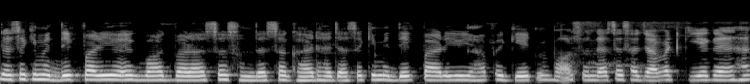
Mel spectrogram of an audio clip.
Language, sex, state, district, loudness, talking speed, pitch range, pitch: Hindi, female, Bihar, Katihar, -14 LUFS, 270 wpm, 195-210 Hz, 200 Hz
